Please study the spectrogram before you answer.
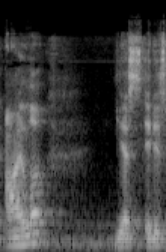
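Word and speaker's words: Islay: A little bit more on the ISA like Isa. Yes, it is pronounced Isa.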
